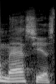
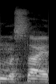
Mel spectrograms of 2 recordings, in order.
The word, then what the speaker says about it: Massiah: into this first macias first of all he absolutely butchered my name it's messiah massey okay that's just first of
